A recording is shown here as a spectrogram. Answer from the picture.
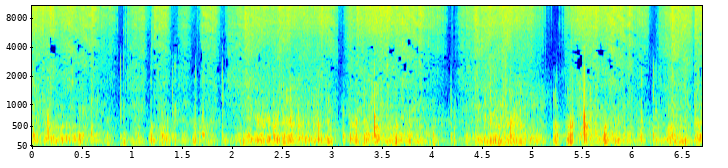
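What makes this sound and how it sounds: A rubber brayer rolls velvety black printing ink back and forth on a glass slab, giving a sticky, tacky hiss with a bright crackle. The passes swell and briefly dip between strokes in a steady rhythm.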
